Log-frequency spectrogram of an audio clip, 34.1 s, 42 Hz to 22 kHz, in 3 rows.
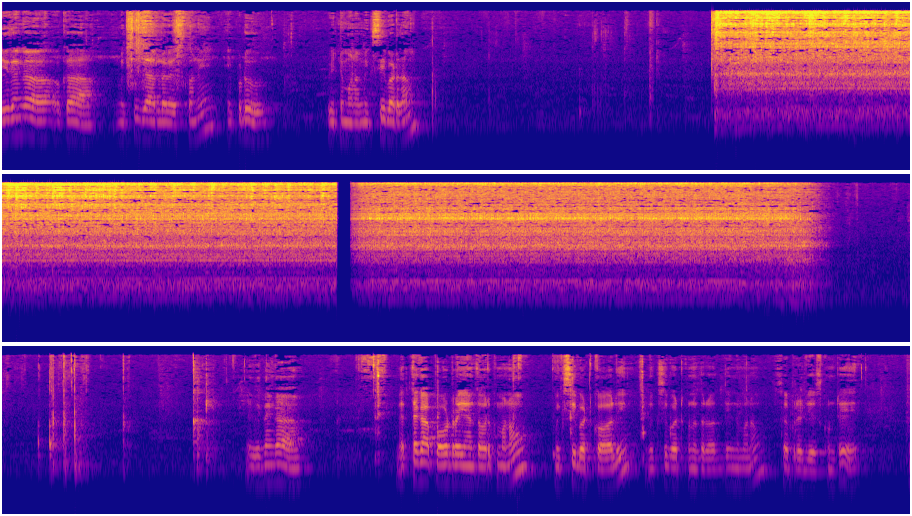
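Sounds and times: mixer grinder grinding spices: 0:08.9 - 0:21.8.

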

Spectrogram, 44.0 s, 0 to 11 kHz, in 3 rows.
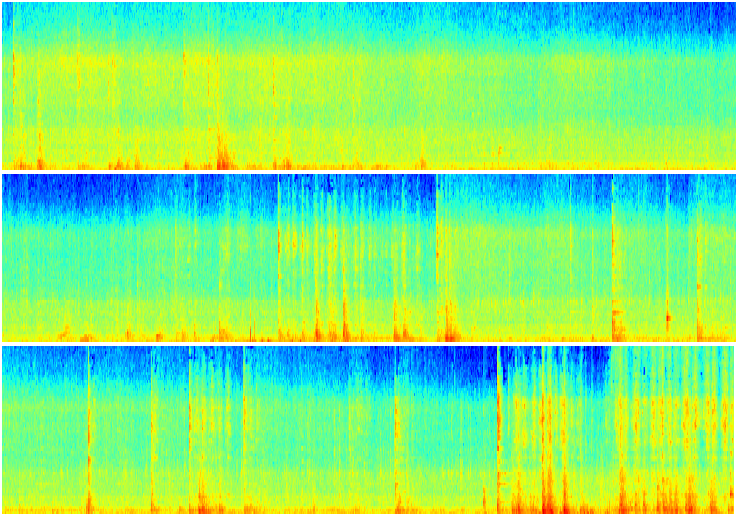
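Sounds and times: metal spatula scraping a pan: 0:20.2 - 0:23.6, 0:39.3 - 0:40.8, 0:41.6 - 0:44.0.

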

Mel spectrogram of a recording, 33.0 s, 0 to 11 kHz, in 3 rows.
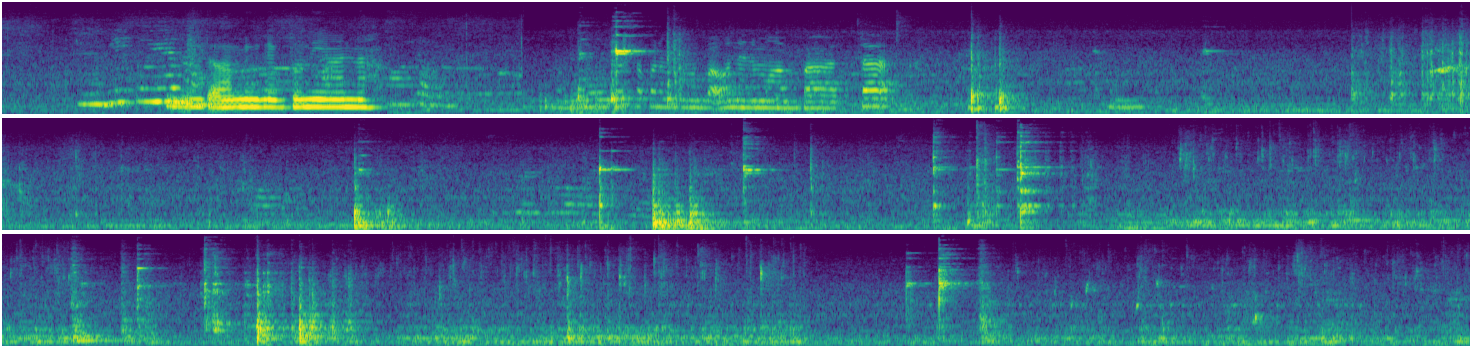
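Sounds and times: glassware clinking and knocking: 0:04.4 - 0:05.1, 0:15.5 - 0:16.8, 0:18.0 - 0:19.1, 0:22.6 - 0:24.6, 0:28.8 - 0:29.5.

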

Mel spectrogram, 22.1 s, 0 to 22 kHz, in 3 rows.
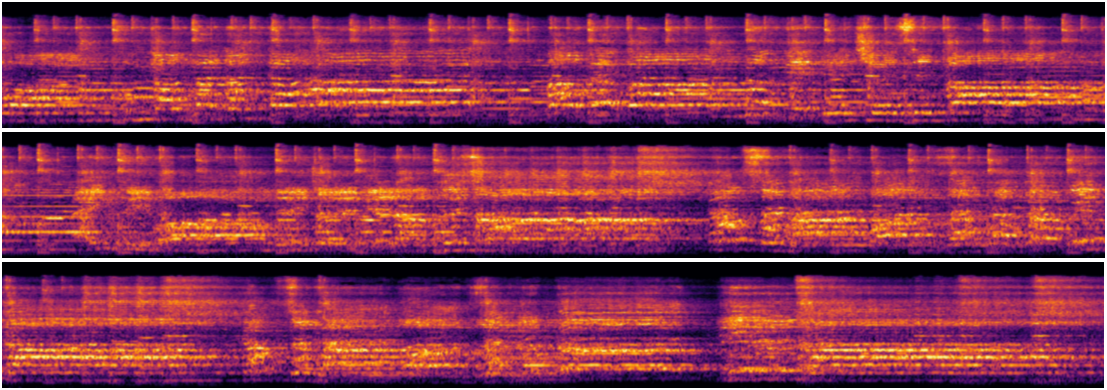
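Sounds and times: group singing into microphones: 0:00.0 - 0:22.0.

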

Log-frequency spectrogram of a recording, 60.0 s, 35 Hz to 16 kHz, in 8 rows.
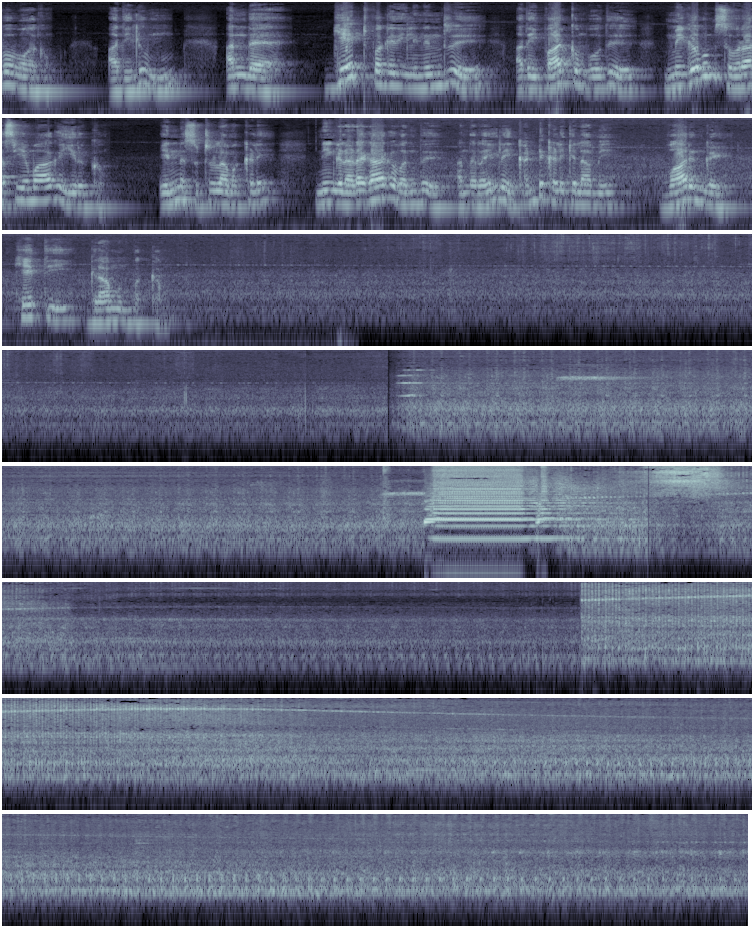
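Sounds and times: diesel locomotive engine: 0:00.0 - 0:59.9
rumble of passing coaches: 0:03.3 - 0:18.6
high thin squeal: 0:26.4 - 0:27.0, 0:28.0 - 0:29.0, 0:33.8 - 0:38.1
train horn blast: 0:33.8 - 0:36.5.

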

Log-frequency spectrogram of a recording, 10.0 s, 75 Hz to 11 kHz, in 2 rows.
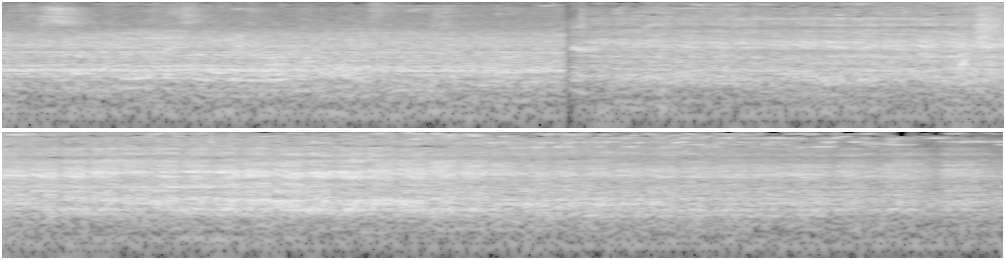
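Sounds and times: model train rolling: 0:02.8 - 0:10.0.

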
